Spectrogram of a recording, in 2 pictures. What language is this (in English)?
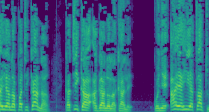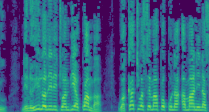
Swahili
